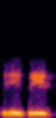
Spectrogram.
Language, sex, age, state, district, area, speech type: Urdu, female, 30-45, Uttar Pradesh, Rampur, urban, conversation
